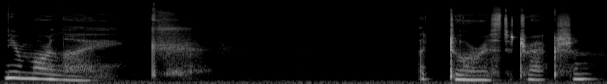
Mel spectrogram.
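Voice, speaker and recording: Wealthy alien menagerie owner, played by a woman: hushed, very breathy ASMR delivery, unhurried, condescending, sweetly possessive. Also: fairly high pitch. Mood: smug, possessive. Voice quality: breathy whisper. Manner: slow, condescending, coaxing. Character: smug, wealthy female alien collector of human pets. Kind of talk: ASMR roleplay, whispered monologue.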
